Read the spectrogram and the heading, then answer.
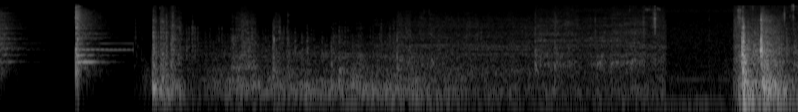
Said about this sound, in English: Excuse me, mister. We do not slam doors in this house.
